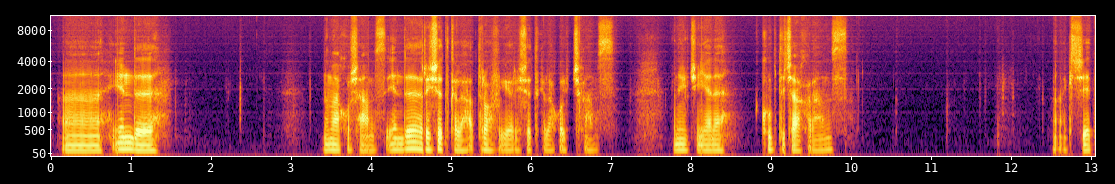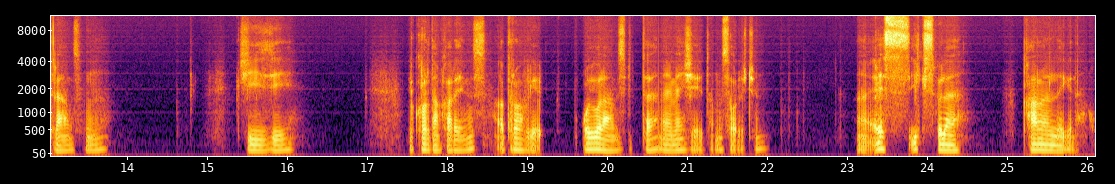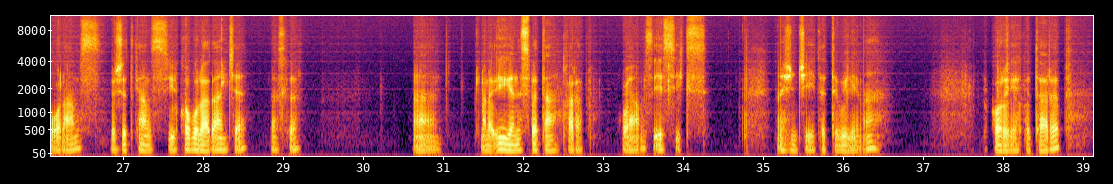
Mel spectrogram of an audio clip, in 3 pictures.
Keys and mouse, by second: 1.1 middle click, 3.1 middle click, 4.0 shift+middle click, 6.8 middle click, 7.9 shift+a, 12.7 s, 15.5 g, 17.7 KP_7, 19.2 g, 23.4 s, 28.3 KP_Decimal, 30.5 shift+middle click, 31.5 shift+middle click, 32.7 shift+middle click, 33.8 s, 36.1-37.4 middle drag, 38.1 g.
